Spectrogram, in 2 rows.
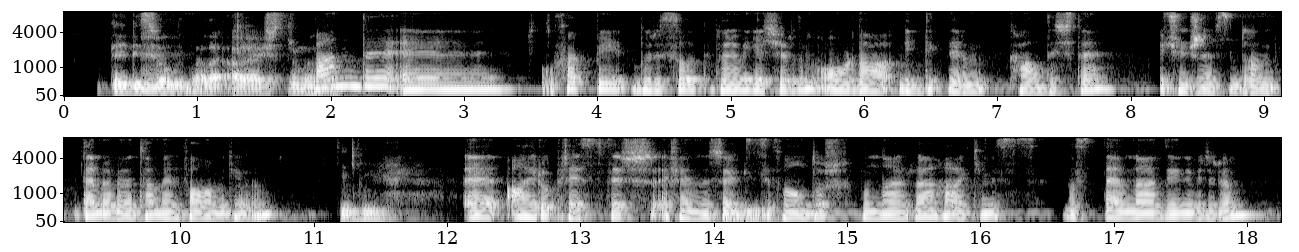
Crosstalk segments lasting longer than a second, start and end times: none

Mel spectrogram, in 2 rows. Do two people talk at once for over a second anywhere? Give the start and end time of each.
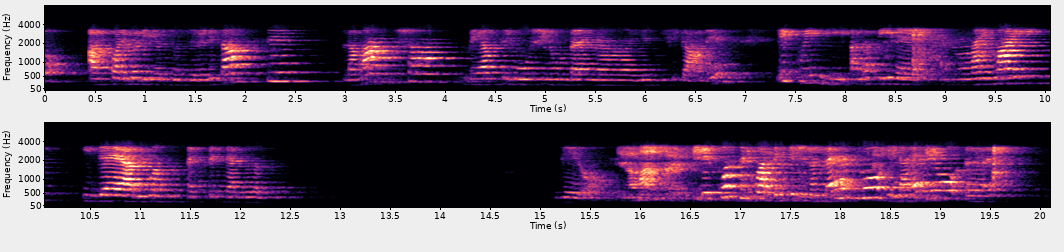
16.6-19.0

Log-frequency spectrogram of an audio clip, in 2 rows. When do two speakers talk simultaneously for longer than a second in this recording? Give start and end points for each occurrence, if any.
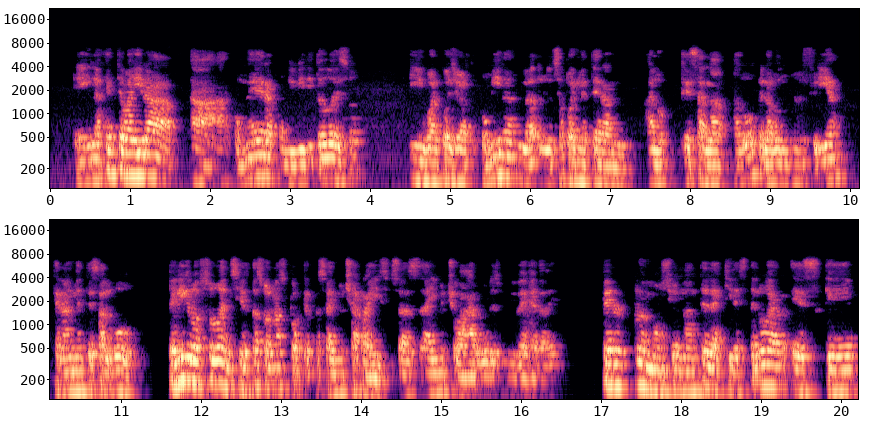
none

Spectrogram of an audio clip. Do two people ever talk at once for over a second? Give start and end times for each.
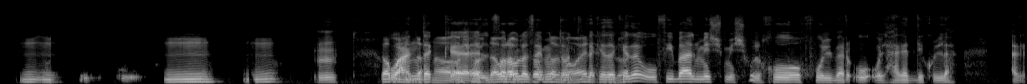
3.9-6.3

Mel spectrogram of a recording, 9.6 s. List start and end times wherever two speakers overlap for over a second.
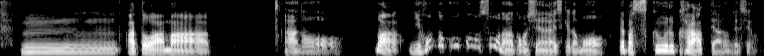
none

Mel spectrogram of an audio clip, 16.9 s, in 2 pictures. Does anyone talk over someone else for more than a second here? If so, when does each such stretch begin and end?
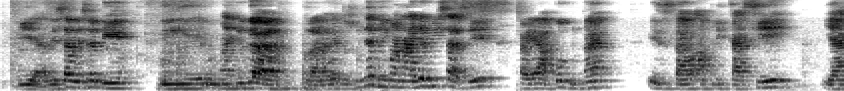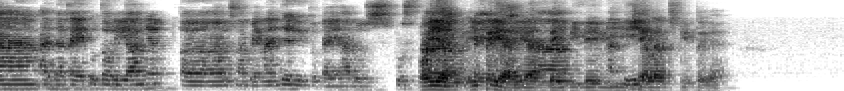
12.6-14.1

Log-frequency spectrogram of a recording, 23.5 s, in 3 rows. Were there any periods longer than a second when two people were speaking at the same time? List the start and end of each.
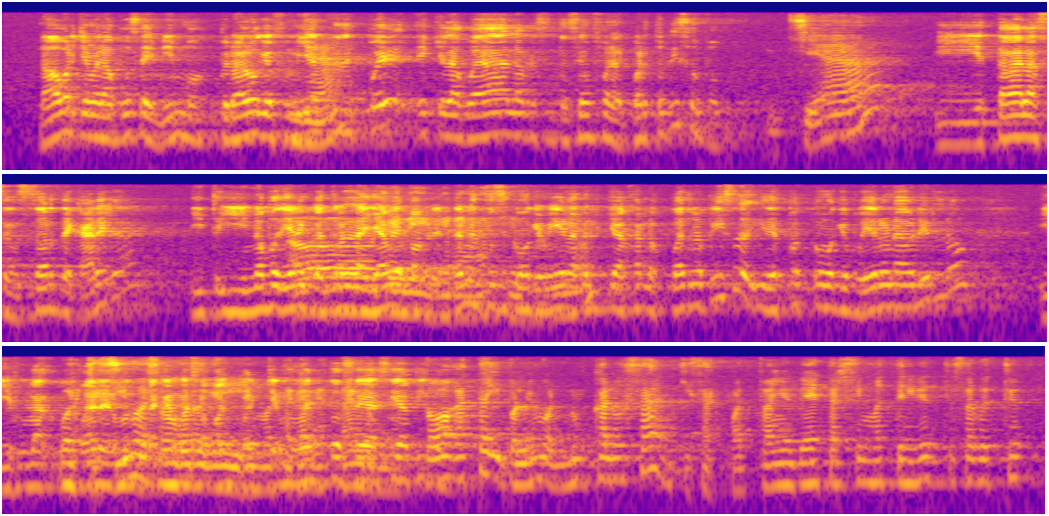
10.0-12.3, 16.1-19.1

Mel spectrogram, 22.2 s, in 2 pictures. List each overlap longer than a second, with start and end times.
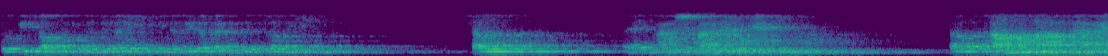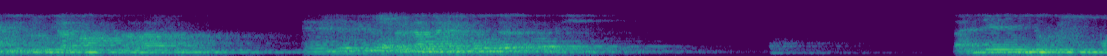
14.3-15.9

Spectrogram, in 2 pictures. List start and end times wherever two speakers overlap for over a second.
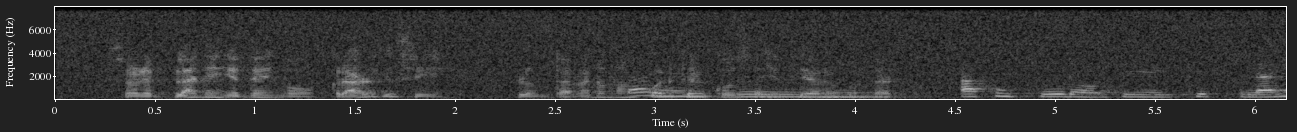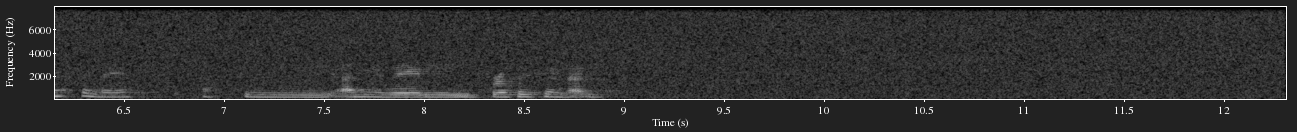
2.8-4.2

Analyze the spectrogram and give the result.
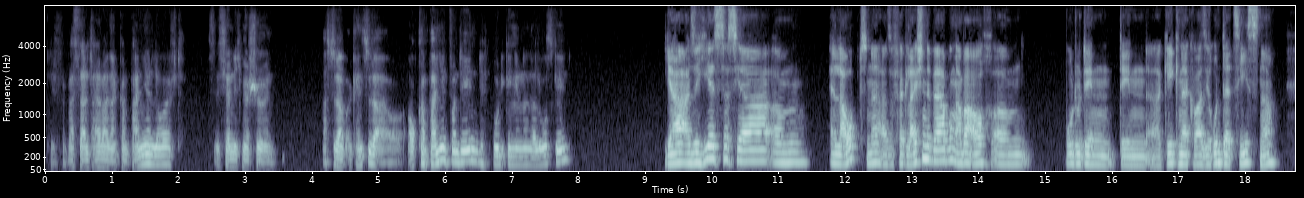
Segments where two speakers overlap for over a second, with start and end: none

